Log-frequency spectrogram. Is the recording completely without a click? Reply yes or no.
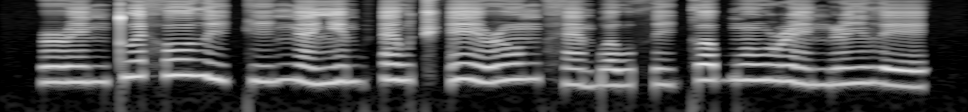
yes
